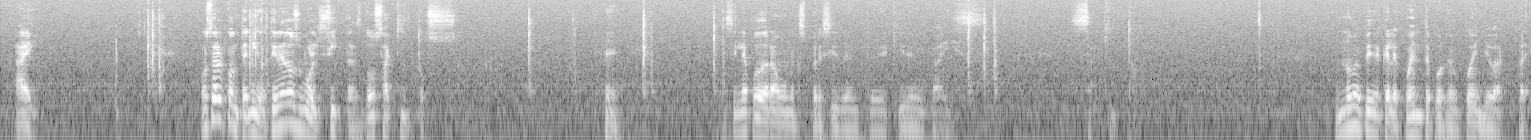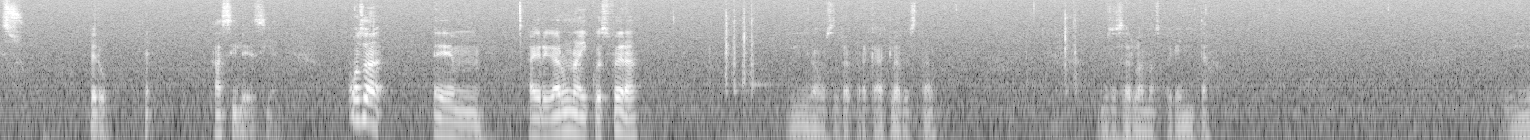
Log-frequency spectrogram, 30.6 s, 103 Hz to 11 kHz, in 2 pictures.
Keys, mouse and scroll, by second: 0.0 click, 1.6 alt+Tab, 2.7 alt+Tab, 3.6 scroll down 2, 4.0 click, 4.8-5.2 scroll up 2, 5.4 shift+click, 6.0 shift+click, 6.4 Tab, 7.1 a, 7.8 click, 8.6 click, 9.8 shift+a, 18.7 click, 19.8 scroll down 2, 20.3 scroll down 2, 22.3-23.2 typing, 24.7 click, 25.2-25.7 scroll up 2, 25.9 s, 27.2 click, 28.1-29.4 drag, 29.9-30.6 drag.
